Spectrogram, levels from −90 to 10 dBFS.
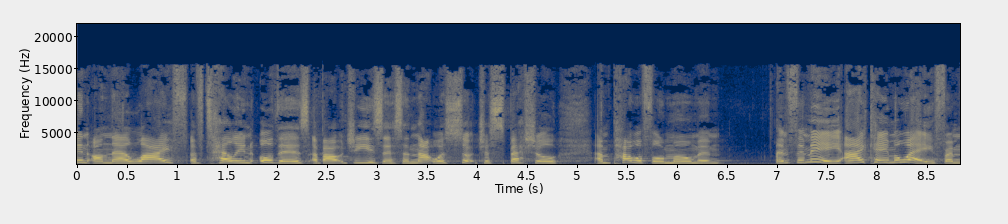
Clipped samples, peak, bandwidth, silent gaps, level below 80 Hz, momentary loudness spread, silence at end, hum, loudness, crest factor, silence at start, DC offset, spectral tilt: under 0.1%; -4 dBFS; 16 kHz; none; -66 dBFS; 8 LU; 0 s; none; -19 LUFS; 16 dB; 0 s; under 0.1%; -1 dB/octave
